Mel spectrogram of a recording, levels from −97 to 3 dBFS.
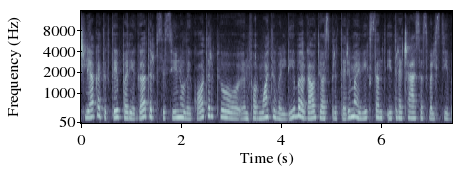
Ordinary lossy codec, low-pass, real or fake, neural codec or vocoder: AAC, 64 kbps; 14.4 kHz; real; none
